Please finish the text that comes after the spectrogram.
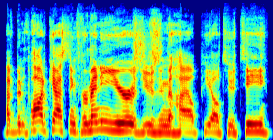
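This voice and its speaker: A man's voice: a little high, quick pace, bright, forceful tone, clean tone, dry recording, clean studio sound. A man from Canada giving a casual, unscripted product review as a podcast host, explaining in detail and stressing key words.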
